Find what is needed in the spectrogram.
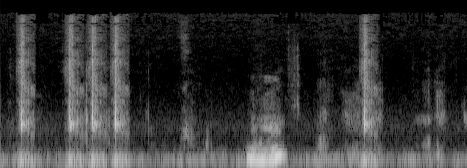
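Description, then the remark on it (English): Crisp crunches of someone leaning into a microphone and biting into a Zagnut candy bar, orange, crumbly and not covered with chocolate: a quick run of three or four sharp bites, a brief murmured voice, then one more loud crunch. “Make sure you lean into the mic so we get that good crunching sound, fellas.”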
